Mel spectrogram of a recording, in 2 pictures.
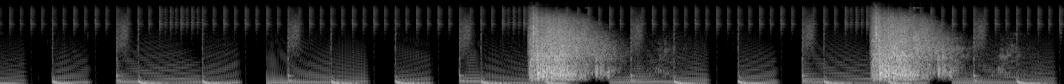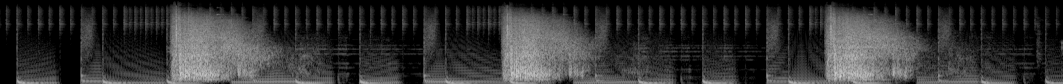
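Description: Five loud rifle shots from a Bravo Company Mk12 SPR fired at a target 100 yards downrange, evenly spaced several seconds apart, each a sharp crack over steady background noise.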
